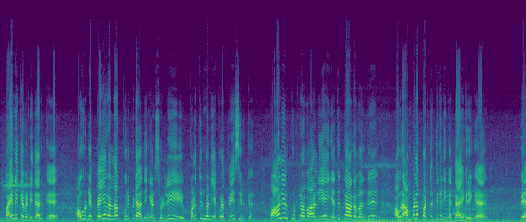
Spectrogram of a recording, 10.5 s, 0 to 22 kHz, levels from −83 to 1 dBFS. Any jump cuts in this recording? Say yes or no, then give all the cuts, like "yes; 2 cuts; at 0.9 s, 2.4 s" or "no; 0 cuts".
yes; 1 cut; at 5.3 s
